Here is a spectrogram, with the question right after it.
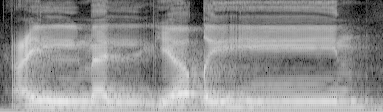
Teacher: قاف کو واضح طور پر موٹا پڑھنا ہے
